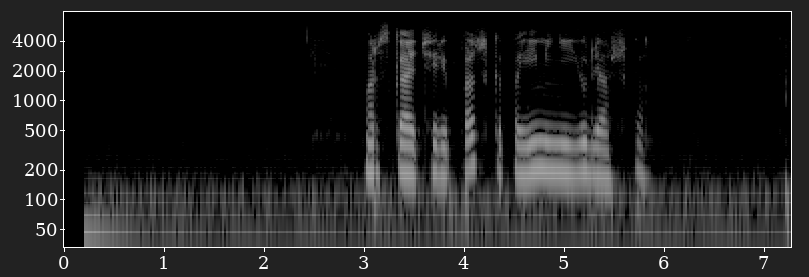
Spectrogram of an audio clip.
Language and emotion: Russian, neutral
